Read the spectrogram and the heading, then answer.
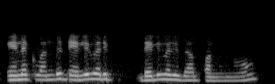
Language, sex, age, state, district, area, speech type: Tamil, female, 18-30, Tamil Nadu, Chennai, urban, conversation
